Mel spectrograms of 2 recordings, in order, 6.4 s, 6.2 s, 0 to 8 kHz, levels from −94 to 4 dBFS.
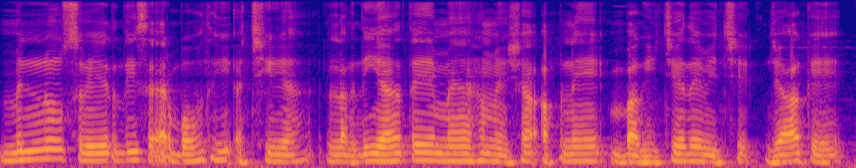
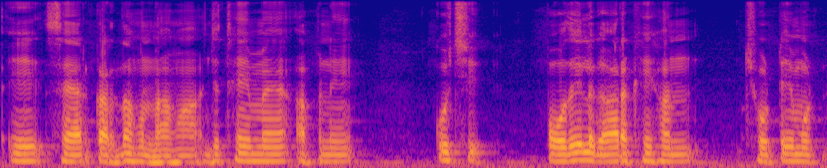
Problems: background sounds at intervals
